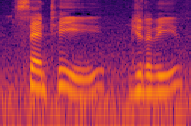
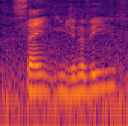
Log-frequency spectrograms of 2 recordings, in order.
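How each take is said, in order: First: Saint is said with an added ending syllable. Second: Saint is said as one syllable. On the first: "or is it pronounced Saint-E?" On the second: "Is it pronounced Saint Genevieve"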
